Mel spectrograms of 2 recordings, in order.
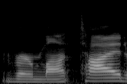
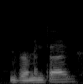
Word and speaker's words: Vermintide: they have warhammer uh what's it called warhammer vermontide vermontentide or something like that i don't know how to say it quite right but um huh vermintide vermintide thank you which is another just kind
